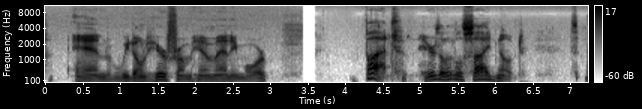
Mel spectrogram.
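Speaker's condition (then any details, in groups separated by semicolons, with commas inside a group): No condition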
